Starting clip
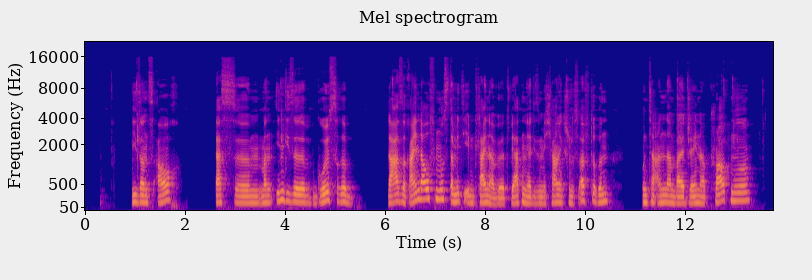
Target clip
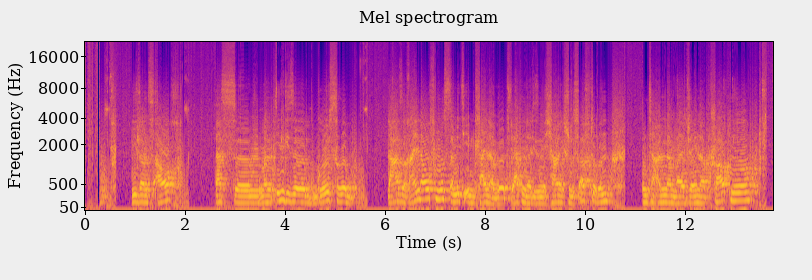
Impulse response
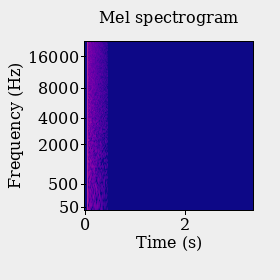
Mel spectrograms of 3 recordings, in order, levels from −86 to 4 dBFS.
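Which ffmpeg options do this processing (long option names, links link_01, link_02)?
-filter_complex "[0:a]aeval=exprs='val(0)+0.5*0.0422*sgn(val(0))':channel_layout=same,asplit=2[link_01][link_02];[link_02]highpass=frequency=720:poles=1,volume=34dB,asoftclip=type=tanh:threshold=-5.5dB[link_03];[link_01][link_03]amix=inputs=2:normalize=0,lowpass=frequency=2300:poles=1,volume=-6dB,volume=5dB"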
